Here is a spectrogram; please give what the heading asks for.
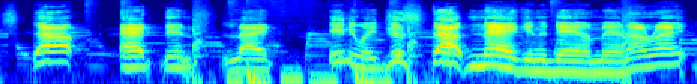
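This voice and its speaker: A man's voice: sits high, sing-song, measured pace, pushed and bright, soft background music. A man co-hosting a radio show, giving comedic advice as a blunt, exasperated rant.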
